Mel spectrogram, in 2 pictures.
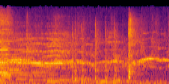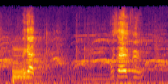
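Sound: crowd shouting and cheering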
